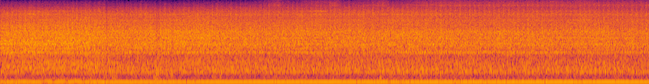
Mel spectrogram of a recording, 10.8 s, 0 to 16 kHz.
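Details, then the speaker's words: V8 with Holley 650 double pumper and newly installed fast idle solenoid, toggle switched on and throttle bumped; steady, even raised idle, stated about 1,200 rpm, no misses; solenoid working as intended. "Turn on the toggle right here. Bump the throttle. Burp it. Whatever. Now you're at uh 11,200. Nice."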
